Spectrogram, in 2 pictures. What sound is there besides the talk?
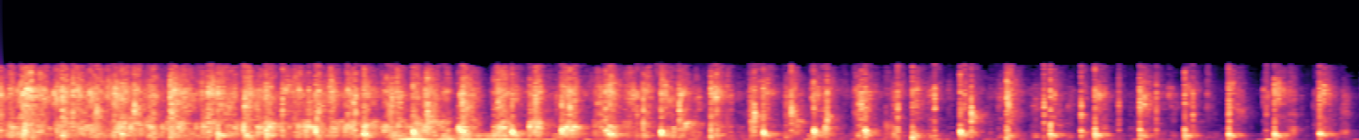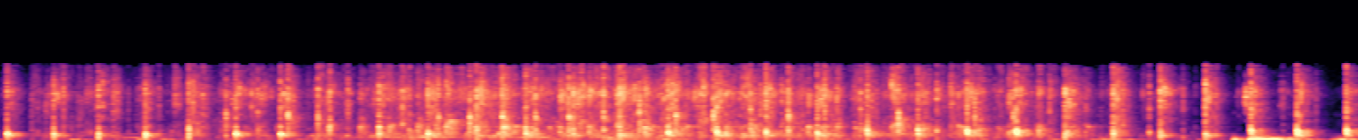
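audience applause welcoming director and actors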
